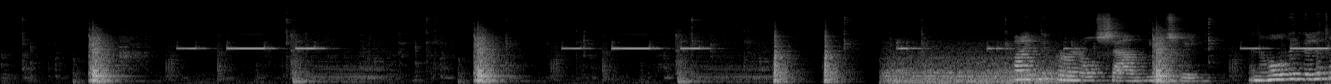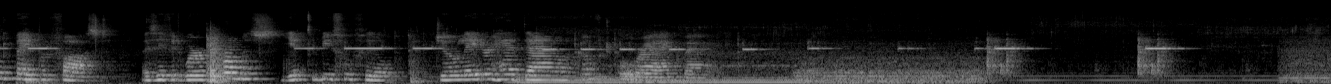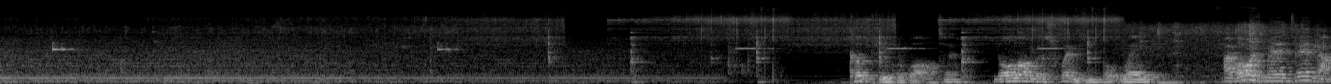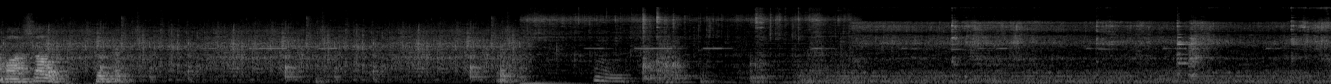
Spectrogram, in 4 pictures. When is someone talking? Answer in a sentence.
The talking can be heard from 10.1 to 20.6 s and from 35.1 to 41.0 s.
